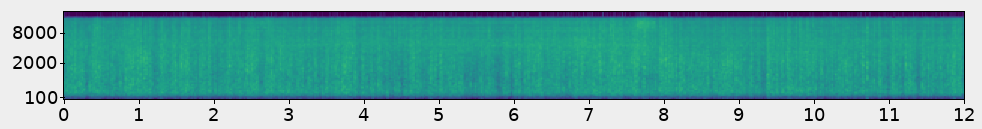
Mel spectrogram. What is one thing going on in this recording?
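Wind rushes loudly past an open train door.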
